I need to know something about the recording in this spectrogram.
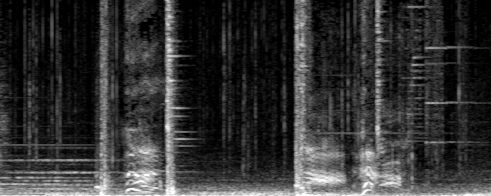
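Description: Weapons clash in a short fight.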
